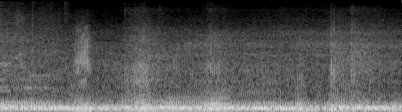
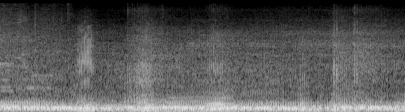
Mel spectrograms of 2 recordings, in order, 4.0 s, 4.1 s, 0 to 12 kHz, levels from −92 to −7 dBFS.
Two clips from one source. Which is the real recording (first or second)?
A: second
